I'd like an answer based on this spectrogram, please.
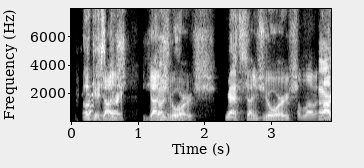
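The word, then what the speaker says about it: Jean-Georges: blocks from my house, and the S is silent. Okay, sorry. Jean Georges.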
